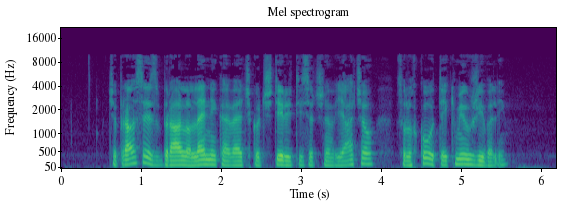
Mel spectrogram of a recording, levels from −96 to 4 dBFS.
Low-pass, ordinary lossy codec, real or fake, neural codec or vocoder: 9.9 kHz; MP3, 48 kbps; real; none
